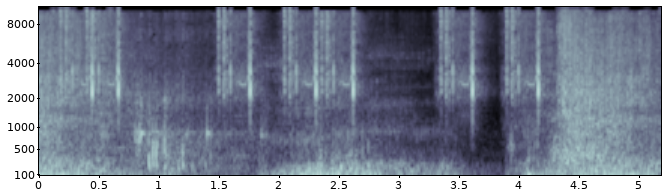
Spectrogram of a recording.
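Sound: camera shutter clicking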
